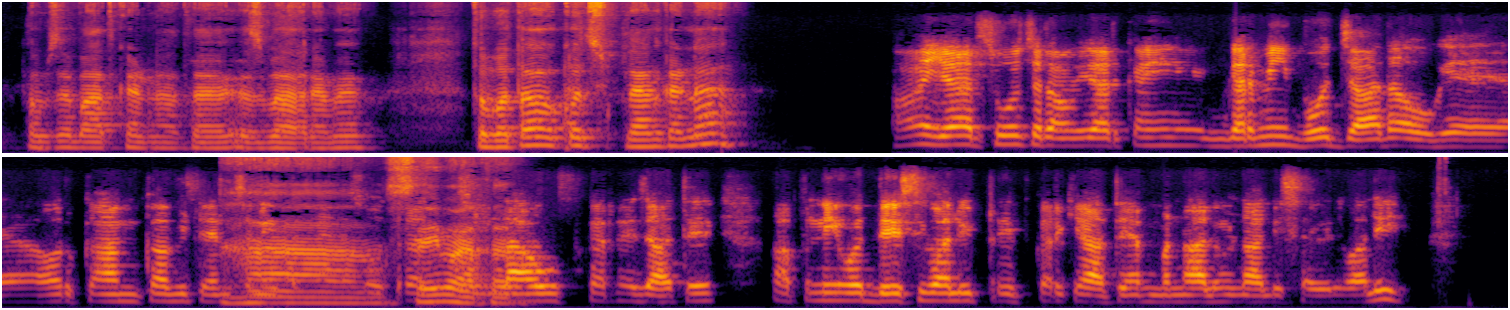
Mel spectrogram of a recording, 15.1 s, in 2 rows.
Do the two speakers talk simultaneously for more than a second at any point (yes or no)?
yes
